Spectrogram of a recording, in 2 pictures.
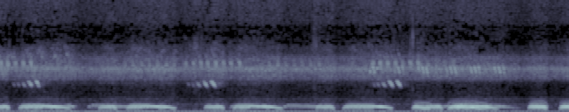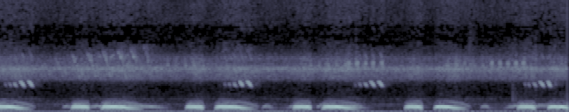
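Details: Spotted dove, a good-voiced decoy dove performing in the thúc gù and lèo dặm cooing styles: deep, rapid rounded coos, some short, some long and falling, in rhythmic bursts over a steady high buzzing background.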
